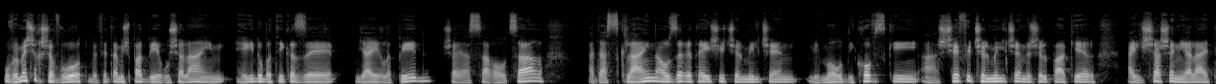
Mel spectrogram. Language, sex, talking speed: Hebrew, male, 145 wpm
